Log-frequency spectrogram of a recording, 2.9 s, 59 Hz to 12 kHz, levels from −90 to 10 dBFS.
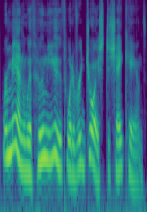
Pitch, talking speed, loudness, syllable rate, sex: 195 Hz, 225 wpm, -16 LUFS, 5.3 syllables/s, female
